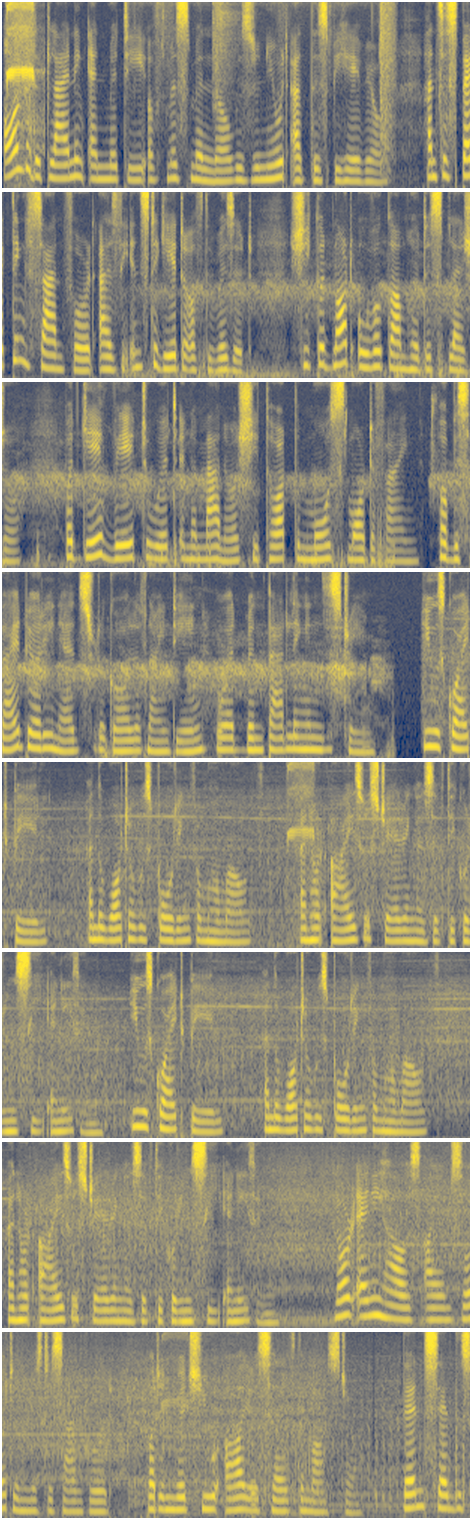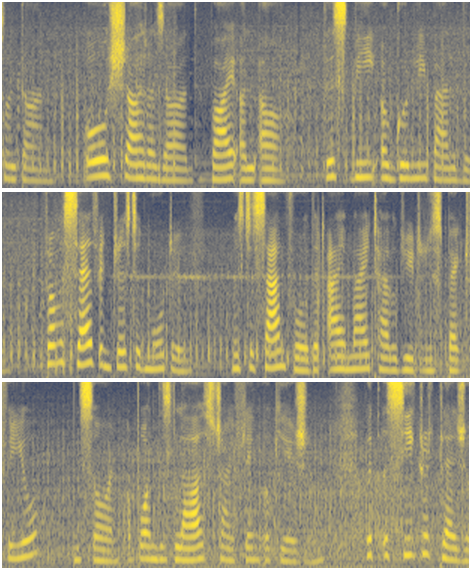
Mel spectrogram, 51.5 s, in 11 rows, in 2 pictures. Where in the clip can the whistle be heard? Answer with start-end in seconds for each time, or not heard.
0.0-0.5, 21.6-22.0, 34.3-34.8.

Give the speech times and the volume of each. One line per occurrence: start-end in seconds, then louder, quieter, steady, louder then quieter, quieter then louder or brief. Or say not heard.
0.0-51.4 steady.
